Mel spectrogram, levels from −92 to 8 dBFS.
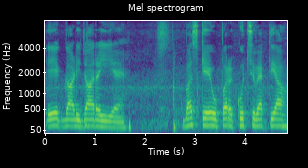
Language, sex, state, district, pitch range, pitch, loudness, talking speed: Hindi, male, Haryana, Charkhi Dadri, 120-135 Hz, 130 Hz, -15 LUFS, 125 wpm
